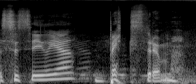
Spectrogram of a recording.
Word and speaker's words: Bäckström: Uh, so it's uh, Cecelia Bäckström.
